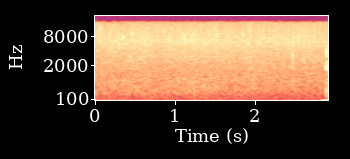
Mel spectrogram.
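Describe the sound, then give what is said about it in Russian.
Soft, steady rain patters on the wooden boards of a terrace by water, a continuous hiss of many small drops with an occasional slightly sharper tap, fairly quiet and even throughout, no voices. “Капли стучат по деревянным доскам, а также оставляют круги на воде.”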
